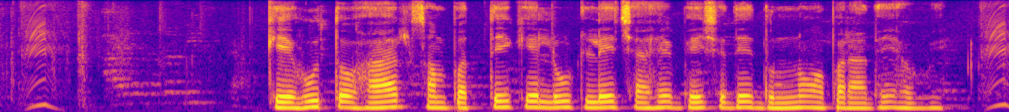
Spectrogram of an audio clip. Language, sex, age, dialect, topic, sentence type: Bhojpuri, male, 18-24, Western, banking, statement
